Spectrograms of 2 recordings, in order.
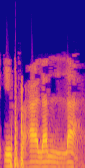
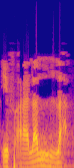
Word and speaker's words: if'alalla: untuk fi'il rubai mazid bi harfain if'alallah, ya, lamnya ditasydid yang kedua. Jadi 3 lam kalau ditulis, kalau diucapkan.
